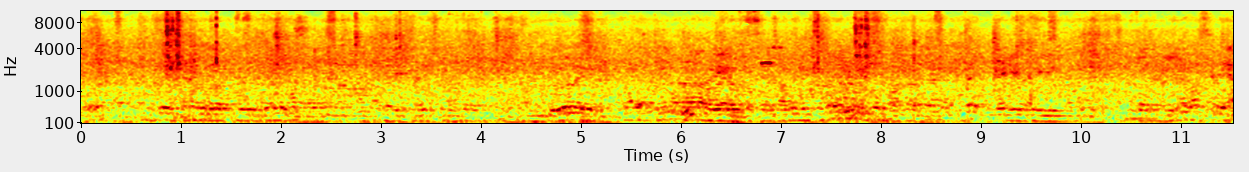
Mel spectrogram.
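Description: A man talks on a phone nearby.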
